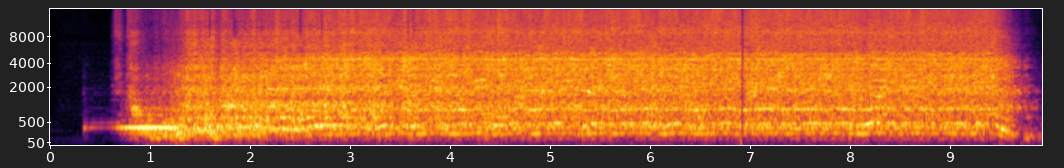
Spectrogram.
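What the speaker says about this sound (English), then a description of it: "For those of you who do the blender dance, get ready." A blender runs loud and steady for nearly ten seconds, whirring through plants for a digestive juice, starting up abruptly and cutting off at the end with no talking.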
